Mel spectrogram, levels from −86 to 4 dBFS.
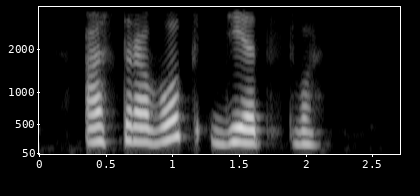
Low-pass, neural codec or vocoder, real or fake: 3.6 kHz; codec, 24 kHz, 1.2 kbps, DualCodec; fake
